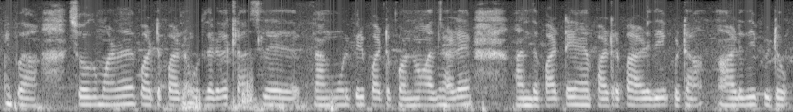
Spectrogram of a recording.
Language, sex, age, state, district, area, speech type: Tamil, female, 18-30, Tamil Nadu, Thanjavur, urban, spontaneous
